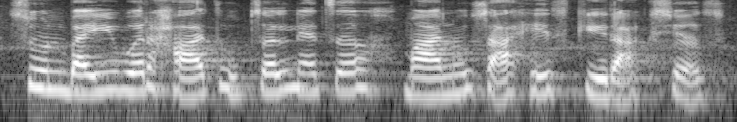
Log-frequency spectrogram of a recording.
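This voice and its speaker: A woman's voice: fairly high pitch, measured pace, a little mellow, husky. A woman voicing a stern but loving father-in-law in his sixties, speaking firmly in a told story. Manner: firm, commanding.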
